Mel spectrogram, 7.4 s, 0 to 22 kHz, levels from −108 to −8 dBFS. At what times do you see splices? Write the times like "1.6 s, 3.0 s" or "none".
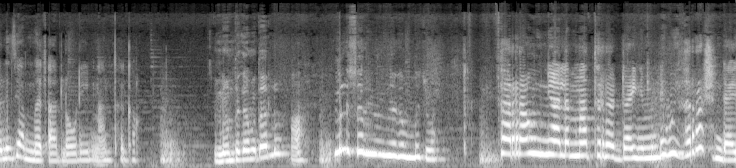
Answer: none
